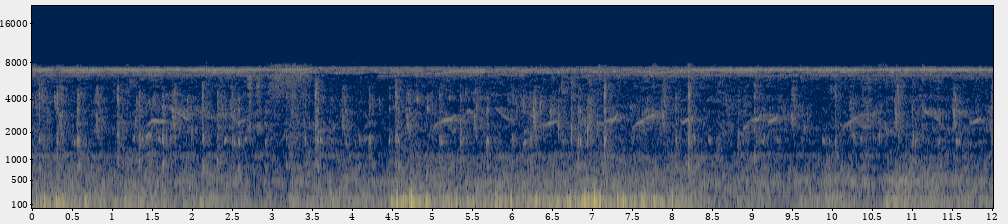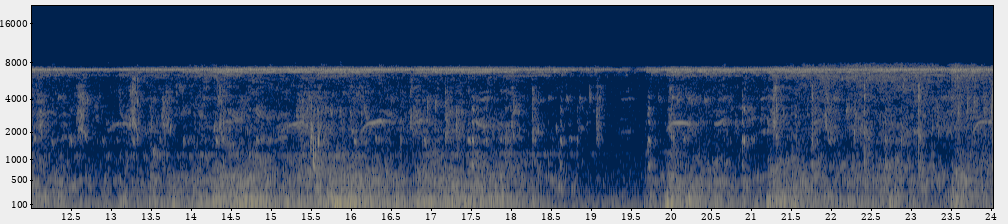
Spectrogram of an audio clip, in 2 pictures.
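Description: Faint, high birds' chirps repeated over and over, with a steady high whine behind them. A few low rumbles come about five and seven seconds in.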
